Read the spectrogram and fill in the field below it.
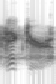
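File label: "Victor", English; JTAC; Alphabet; DCS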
